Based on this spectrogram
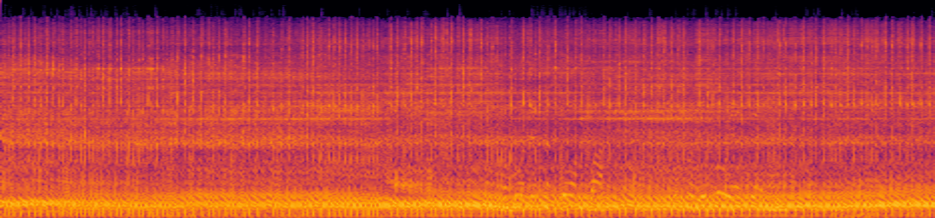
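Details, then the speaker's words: Chinese counterfeit chainsaw sold as a Stihl, newly assembled, being run in on throttle: started first pull; even high-pitched buzz holding steady with only a slight dip under throttle, no stumbling or surging; runs fine. "And you hear how it hums and from the first time it started at all I'm glad with the saw everything is fine"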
